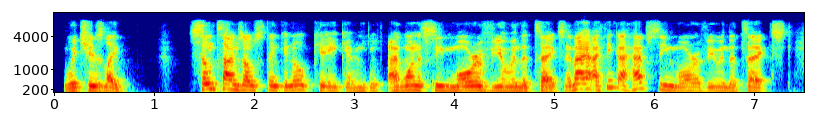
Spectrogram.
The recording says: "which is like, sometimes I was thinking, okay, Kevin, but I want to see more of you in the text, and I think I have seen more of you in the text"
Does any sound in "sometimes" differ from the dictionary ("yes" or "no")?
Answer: no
